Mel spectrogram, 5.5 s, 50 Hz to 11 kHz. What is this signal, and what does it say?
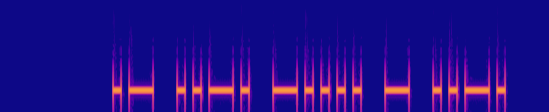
Morse code, heard as a keyed tone, about 15 wpm, 700 Hz. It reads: AF6TF
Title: USA Call Signs 15wpm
